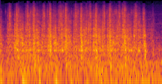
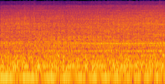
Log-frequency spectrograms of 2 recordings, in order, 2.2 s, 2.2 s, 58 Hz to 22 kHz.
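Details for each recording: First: C6 Corvette Z06 at salvage auction: starter chugs fast and even, about seven beats a second, but it never fires; cranks, no start, possibly sucked up water as a suspected flood car. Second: Salvage-auction car with front-end damage: steady, even idle with a smooth low hum and no knocks, misses or hunting; normal, healthy idle.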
